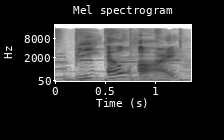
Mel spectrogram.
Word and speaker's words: Blippi: Yeah, let's spell it together. Ready? B-L-I-P-P-I!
